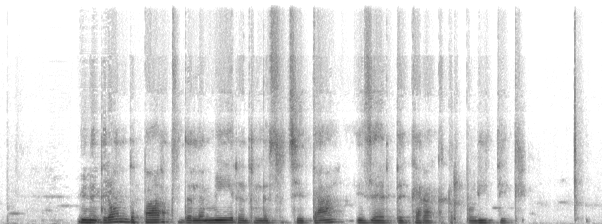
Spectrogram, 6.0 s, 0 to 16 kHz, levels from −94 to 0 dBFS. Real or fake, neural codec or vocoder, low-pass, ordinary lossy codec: fake; codec, 32 kHz, 1.9 kbps, SNAC; 14.4 kHz; Opus, 16 kbps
